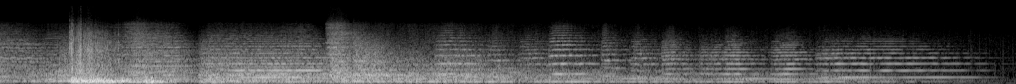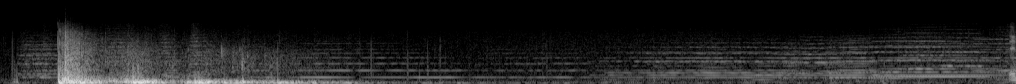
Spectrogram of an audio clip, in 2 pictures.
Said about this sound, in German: Volle Deckung wird genommen, rasch die alte Holzkanone gerichtet, dann Schuss und Pulverdampf.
